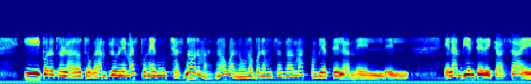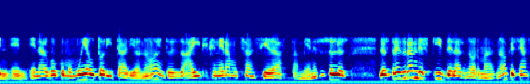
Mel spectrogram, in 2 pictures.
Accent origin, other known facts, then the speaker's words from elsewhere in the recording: Andalusia, Spain; Soy andaluza yo, sí.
